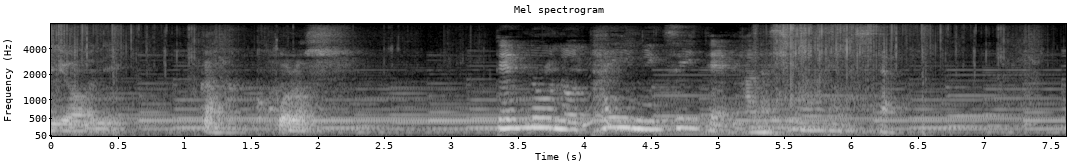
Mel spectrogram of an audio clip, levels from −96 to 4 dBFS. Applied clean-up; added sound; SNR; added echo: none; Chewing, mastication; 17 dB; reverberation time 0.7 s.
